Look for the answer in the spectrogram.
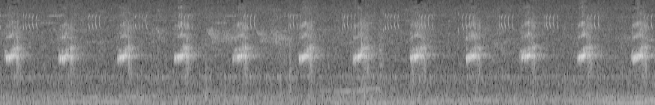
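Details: Toucan calling in the wild rainforest, a rhythmic run of about a dozen short, grating croaks at an even pace, each with a buzzy upper edge, over a low background murmur of forest.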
